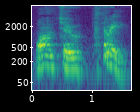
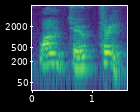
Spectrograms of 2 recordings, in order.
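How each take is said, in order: Both takes have the same delivery.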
